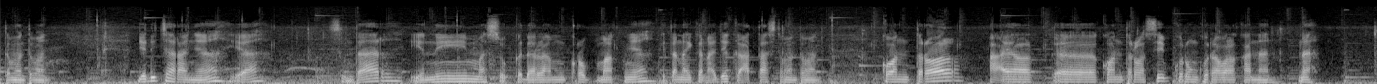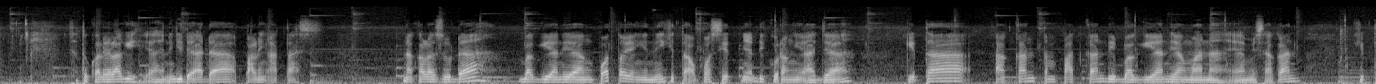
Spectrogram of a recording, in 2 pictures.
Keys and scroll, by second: 3.5 ctrl+z, 12.3 ctrl+shift+], 14.4 ctrl+shift+].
